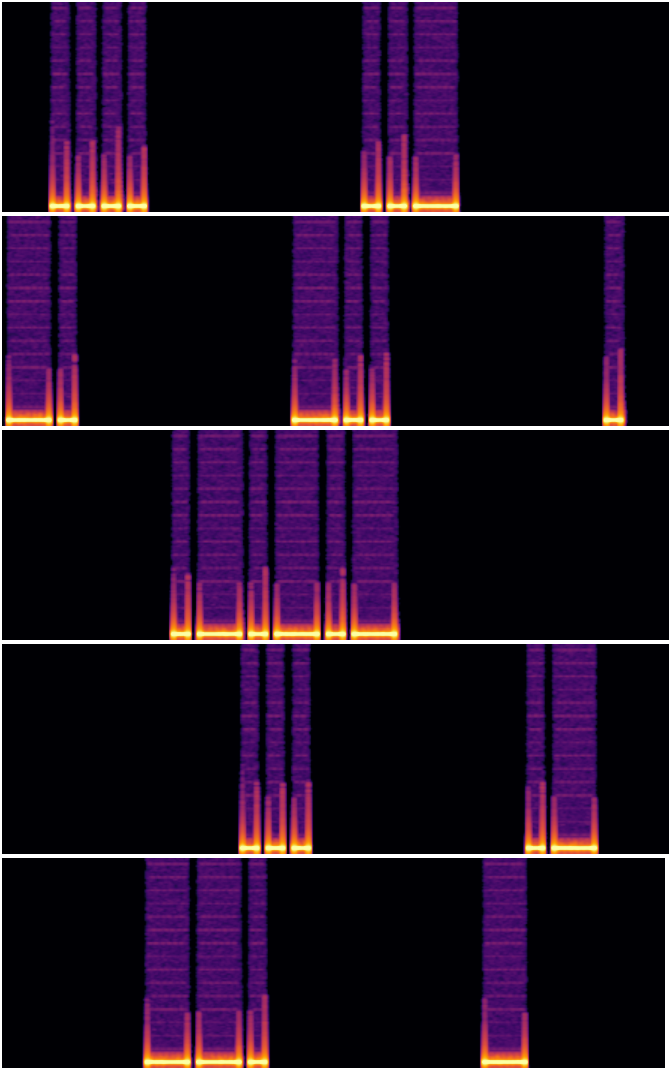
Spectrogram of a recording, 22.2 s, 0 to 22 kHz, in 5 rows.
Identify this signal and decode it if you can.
Morse code, heard as a keyed tone, about 14 wpm, spaced as for 5 wpm, 700 Hz. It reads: HUNDE. SAGT
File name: Morsekurs / Witze / Witz 31.Juli 2018, 25 F70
